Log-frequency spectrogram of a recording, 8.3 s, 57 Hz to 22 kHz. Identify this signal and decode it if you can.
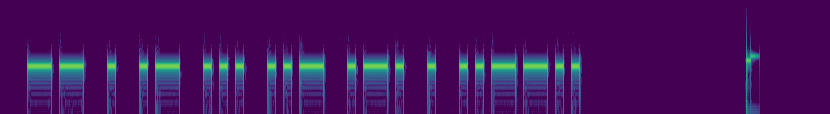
Morse code, heard as a keyed tone, about 15 wpm, 700 Hz. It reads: MEASURE?
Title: Sentences from Top 1000 Words - Review Part 2 - 15wpm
